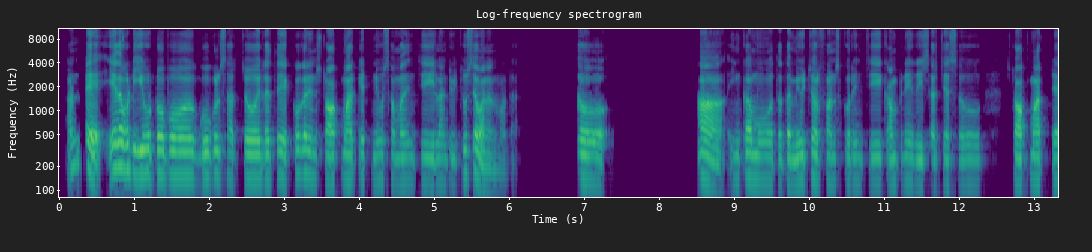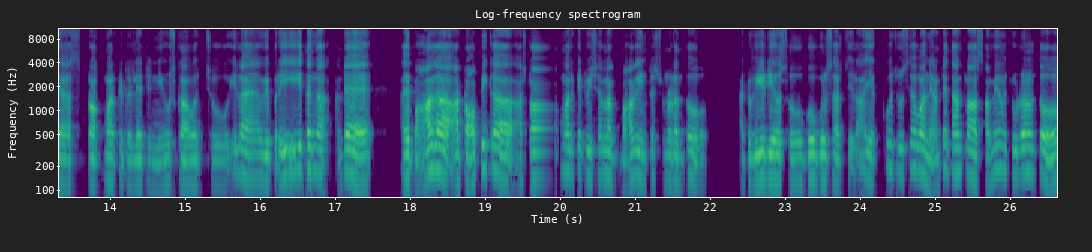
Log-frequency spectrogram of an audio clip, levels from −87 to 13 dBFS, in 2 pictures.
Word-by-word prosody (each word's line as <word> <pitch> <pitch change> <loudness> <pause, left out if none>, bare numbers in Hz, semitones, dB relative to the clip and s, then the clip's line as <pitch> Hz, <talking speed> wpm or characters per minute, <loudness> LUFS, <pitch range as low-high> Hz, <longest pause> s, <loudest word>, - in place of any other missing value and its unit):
అంతే - - +3 0.3
ఏదో 195 - +8
ఒకటి 185 -3 +2
యూట్యూబో, 160 -1 +3 0.4
గూగుల్ 150 +2 0
సెర్చో 145 0 -2
ఏదైతే 140 +2 -2
ఎక్కువగా 165 +3 0
నేను 145 -2 -5
స్టాక్ 135 - +4
మార్కెట్ 140 +1 -1
న్యూస్ 140 0 -9
సంబంధించి 130 0 -6
ఇలాంటివి 125 -1 -8
చూసేవాడిననమాట. 95 - -1 0.9
సో 145 - +4 1.6
ఆ! - - +9 0.4
ఇన్కం, 140 +1 0 0.3
తత 125 - -4
మ్యూచుల్ 135 +1 -1
ఫండ్స్ 135 -1 -4
గురించి 130 0 -8 0.2
company 130 +2 -5
researches, 120 0 -7 0.6
stock 125 -1 +3
మార్టే 130 0 +1 0.2
stock 125 0 -1
market 135 -1 -2
related 120 -1 -6
news 125 +2 -9
కావచ్చు. 120 0 -2 0.2
ఇలా 160 -2 +1 0.3
విపరీతంగా 315 - 0 0.2
అంటే 170 - +4 0.7
అది 145 0 +3
బాగా 180 0 +7 0.2
ఆ - - +9
టాపికు 185 -1 +1 0.3
ఆ - - -8
స్టాక్ 150 +1 -2
మార్కెట్ 170 -1 -3
విషయాలు 155 0 -7
నాకు 150 - -6
బాగా - - 0
ఇంట్రెస్ట్ 150 +2 -14
ఉండడంతో, 140 +2 -3 0.6
అటు 135 - -9
వీడియోస్, 140 -2 +2 0.2
గూగుల్ 145 -1 +1
సెర్చ్ 125 -2 -6
ఇలా - - -9 0.2
ఎక్కువ 190 - -14
చూసేవాడిని. 170 -2 -1
అంటే - - -7
దాంట్లో 170 -1 +1
ఆ - - +1
సమయం 175 +7 -5
చూడడంతో 170 +2 +2
140 Hz, 130 wpm, -24 LUFS, 130-160 Hz, 1.6 s, ఆ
